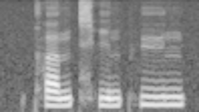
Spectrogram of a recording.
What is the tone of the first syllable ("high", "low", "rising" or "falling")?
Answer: rising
